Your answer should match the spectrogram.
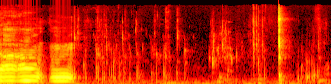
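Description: A short vocal hum, then someone sipping water from a bottle with a green cap in Taiwan: soft wet gulps and small liquid clicks, ending with a sharp swallow or cap-like tap.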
